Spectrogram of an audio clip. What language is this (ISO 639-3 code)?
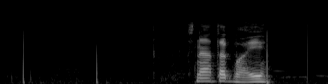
nep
